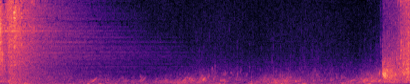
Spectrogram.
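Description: Water bubbles and gurgles with a muffled, underwater sound.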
